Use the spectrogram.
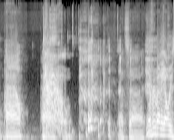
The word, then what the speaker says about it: Powell: Pow. You gotta say it like that. You have to say it like a local Pow.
